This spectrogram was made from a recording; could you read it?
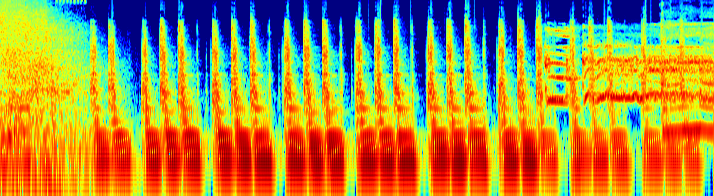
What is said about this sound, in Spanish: El gallo es una chimba.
